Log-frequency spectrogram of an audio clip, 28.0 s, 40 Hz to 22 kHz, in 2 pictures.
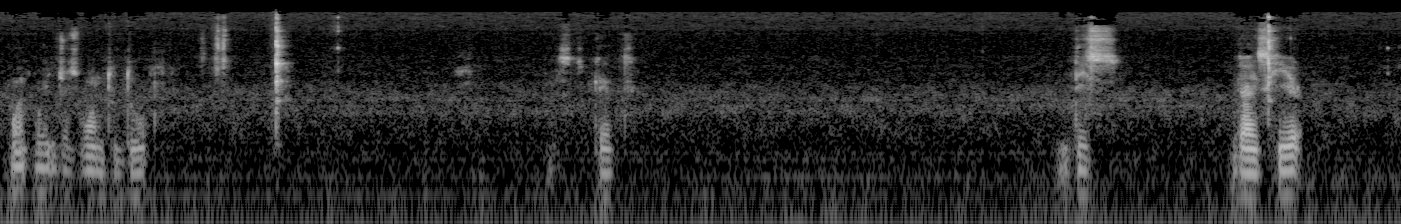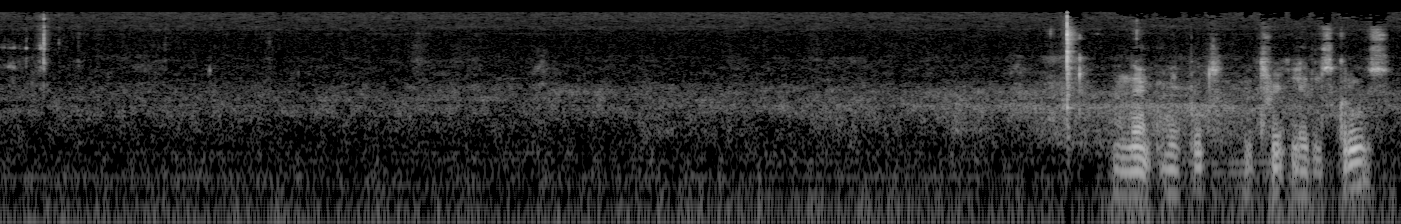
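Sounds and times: metal lens parts clicking: 13.9s - 14.8s.

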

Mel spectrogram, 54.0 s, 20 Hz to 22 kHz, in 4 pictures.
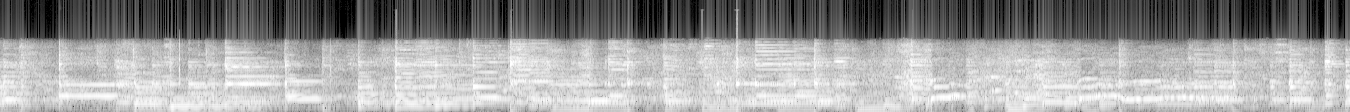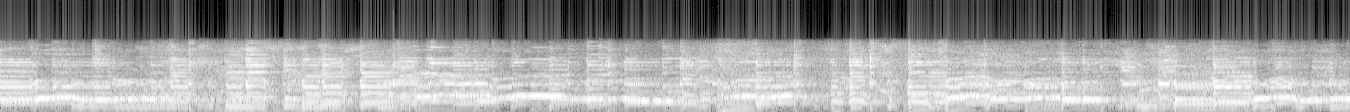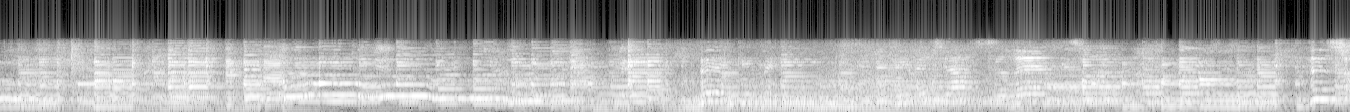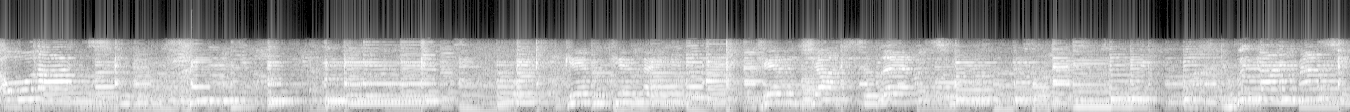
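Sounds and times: acoustic guitar strumming: 0.0s - 54.0s
reggae music: 0.0s - 54.0s
repeating bass line: 32.6s - 38.5s.

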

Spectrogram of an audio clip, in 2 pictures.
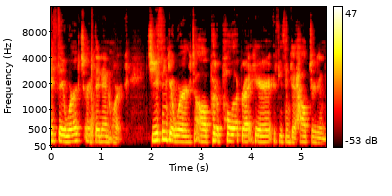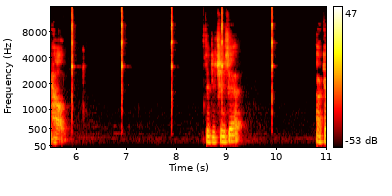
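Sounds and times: clock ticking: 8.9s - 9.1s.

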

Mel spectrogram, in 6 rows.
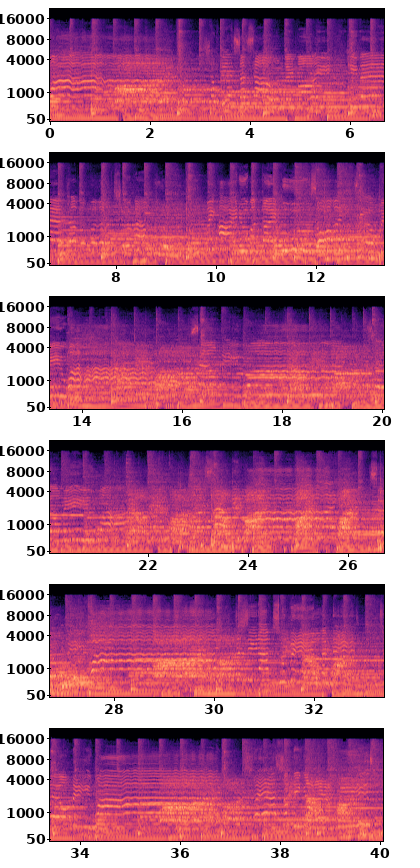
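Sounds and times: large choir singing: 0.0s - 40.0s
live band and orchestra: 0.0s - 40.0s.

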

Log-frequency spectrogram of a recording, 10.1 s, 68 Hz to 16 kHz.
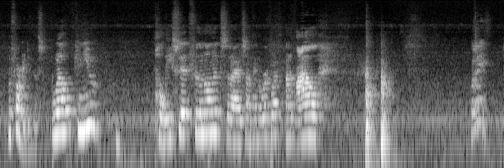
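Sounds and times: knocks on a door: 7.3s - 8.0s.

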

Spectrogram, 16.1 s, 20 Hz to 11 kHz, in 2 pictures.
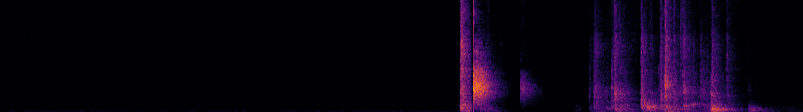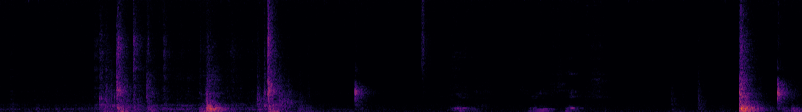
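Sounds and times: cue ball cracking into rack: 4.6s - 11.8s, 14.7s - 16.0s
pool balls clacking: 4.6s - 12.0s, 14.6s - 16.0s.

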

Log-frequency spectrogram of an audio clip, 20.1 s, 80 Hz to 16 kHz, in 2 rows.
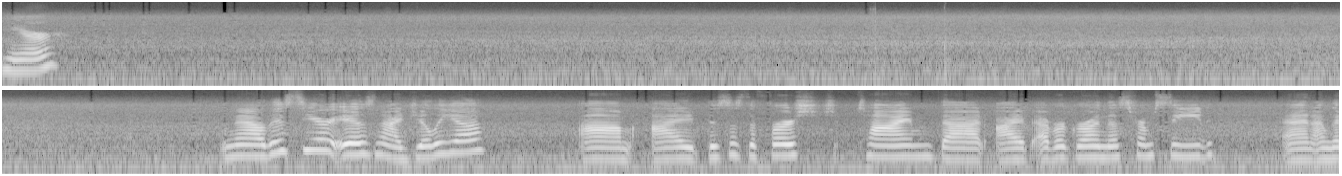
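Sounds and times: ventilation fan running: 0.0s - 20.0s.

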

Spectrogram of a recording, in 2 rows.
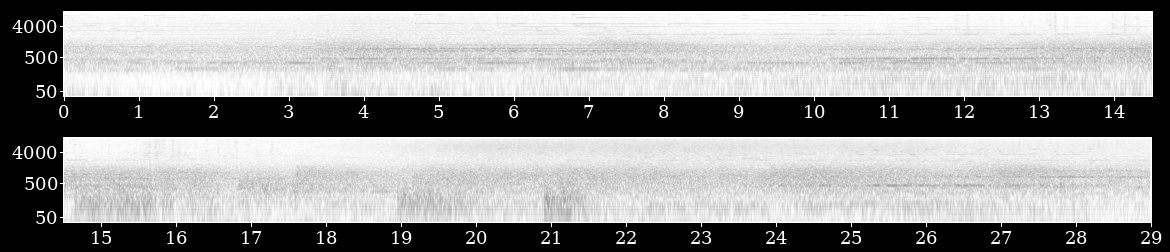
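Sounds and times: wind chimes ringing: 0.0s - 29.0s
wind hush: 0.0s - 29.0s.

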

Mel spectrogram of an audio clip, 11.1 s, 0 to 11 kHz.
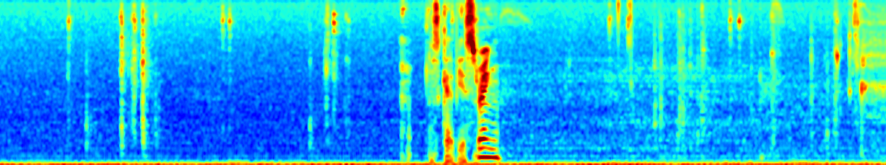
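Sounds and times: steady low hum: 0.0s - 11.0s
keyboard and mouse clicks: 0.8s - 2.1s, 2.8s - 3.0s, 3.9s - 4.5s, 7.6s - 10.8s.

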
